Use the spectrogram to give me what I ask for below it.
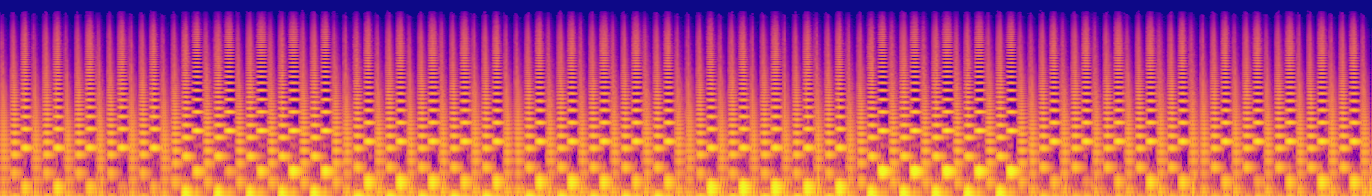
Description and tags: Bass-Middle
A bassline I created from synthesizing a simple bassline.
sampled, Arpeggiator, sample, mellow, bassline, trance, effects, synthesizer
